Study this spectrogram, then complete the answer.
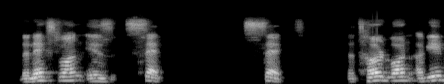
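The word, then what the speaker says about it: cet: The next one is set. Set. The third one again will be pronounced as set.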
